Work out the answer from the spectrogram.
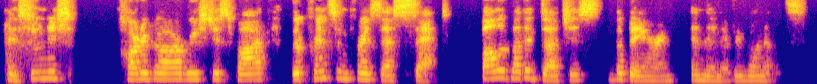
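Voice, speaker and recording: Husky woman reading fiction aloud. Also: lowish voice, poor audio. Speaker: audiobook-style reader. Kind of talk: dramatic reading, scripted fiction narration.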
